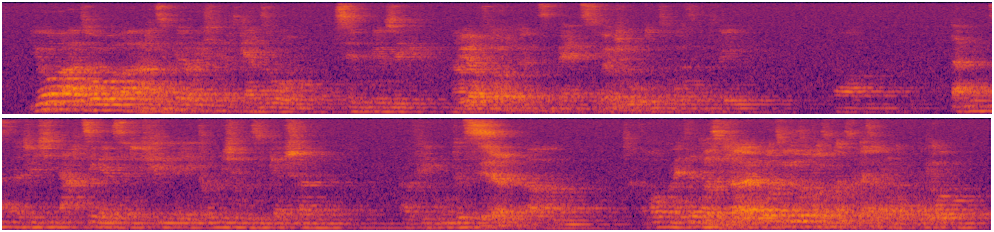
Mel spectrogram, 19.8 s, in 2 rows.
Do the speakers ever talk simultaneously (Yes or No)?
Yes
